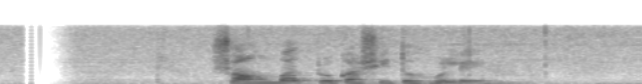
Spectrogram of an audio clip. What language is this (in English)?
Bangla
